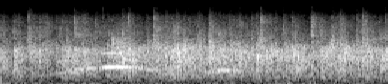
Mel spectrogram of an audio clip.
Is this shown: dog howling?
no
